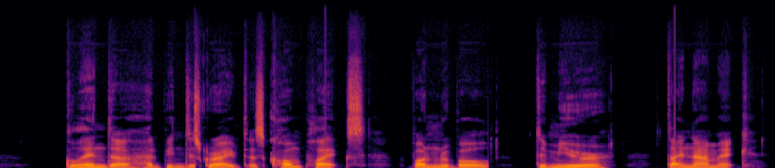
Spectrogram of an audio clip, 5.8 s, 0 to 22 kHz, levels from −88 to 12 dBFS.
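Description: Four abrupt jumps interrupt the speech, each a small skip forward in the sound with no gap of silence: at 1.46 s, right after "has been", then at 2.44 s, 3.66 s and 5.06 s. The skips at 1.46 s and 3.66 s lose more, something like 70 ms, while the other two lose only a few tens of milliseconds. The likely cause is a dropped buffer (overrun), where audio blocks were overwritten before being read and the surrounding sound was spliced together.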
